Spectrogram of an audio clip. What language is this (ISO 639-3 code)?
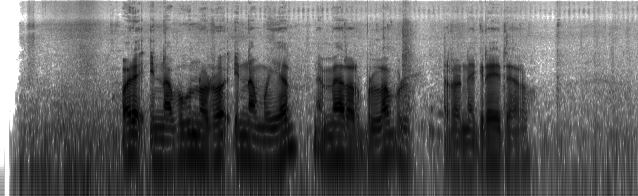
mas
